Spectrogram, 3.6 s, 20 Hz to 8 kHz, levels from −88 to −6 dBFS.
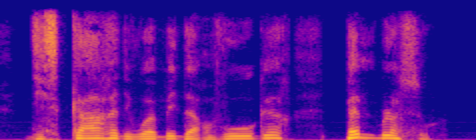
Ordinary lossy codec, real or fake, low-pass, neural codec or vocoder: AAC, 48 kbps; real; 7.2 kHz; none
